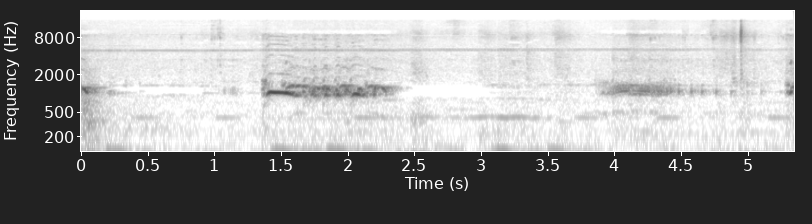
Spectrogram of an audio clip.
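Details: Zebra dove (local perkutut) in a mental test, delivering two rolling, vibrating coo phrases separated by a pause of over a second, against a constant low hum and a thin high tone.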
